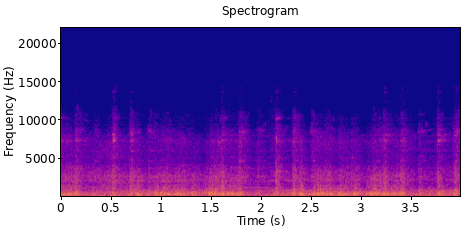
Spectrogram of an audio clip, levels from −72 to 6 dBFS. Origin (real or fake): fake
